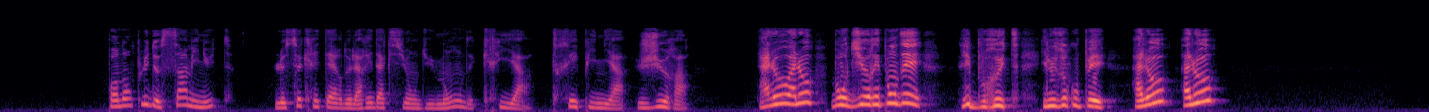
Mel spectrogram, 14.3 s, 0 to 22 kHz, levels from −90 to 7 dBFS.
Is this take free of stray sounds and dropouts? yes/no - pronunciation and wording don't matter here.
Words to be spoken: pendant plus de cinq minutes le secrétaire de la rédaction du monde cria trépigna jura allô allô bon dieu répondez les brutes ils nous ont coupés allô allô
yes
